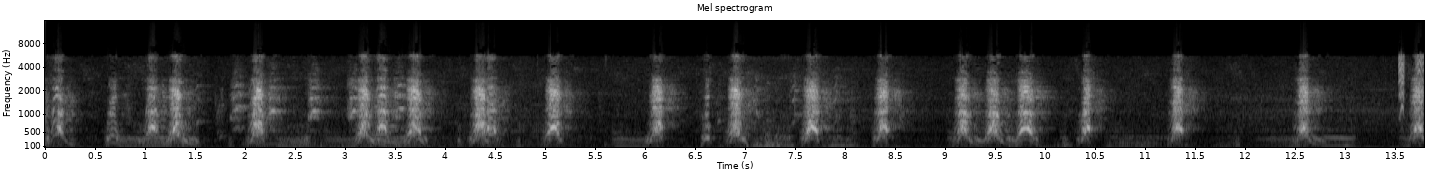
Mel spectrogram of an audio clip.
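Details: Short-haired working-line German Shepherd puppies in bicolour and black yap continuously, overlapping squeaky barks and yips tumbling over each other in an uneven stream with brief gaps.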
